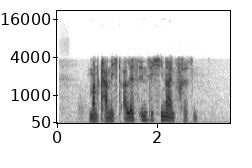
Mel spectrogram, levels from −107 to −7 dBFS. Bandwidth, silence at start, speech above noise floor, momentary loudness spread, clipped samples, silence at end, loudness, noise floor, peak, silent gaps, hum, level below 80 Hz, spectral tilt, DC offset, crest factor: 4.3 kHz; 0.65 s; 42 dB; 12 LU; under 0.1%; 0.7 s; -28 LUFS; -70 dBFS; -8 dBFS; none; none; -64 dBFS; -8.5 dB/octave; under 0.1%; 22 dB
